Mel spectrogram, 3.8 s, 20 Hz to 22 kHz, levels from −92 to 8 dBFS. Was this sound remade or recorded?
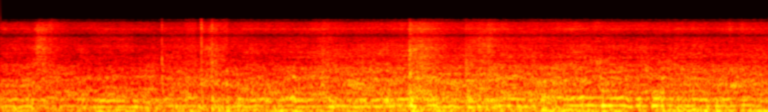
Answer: remade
